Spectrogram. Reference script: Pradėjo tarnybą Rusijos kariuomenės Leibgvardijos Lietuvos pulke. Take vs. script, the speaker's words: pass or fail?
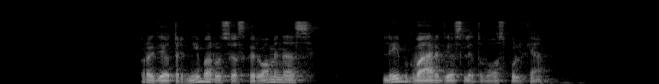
pass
